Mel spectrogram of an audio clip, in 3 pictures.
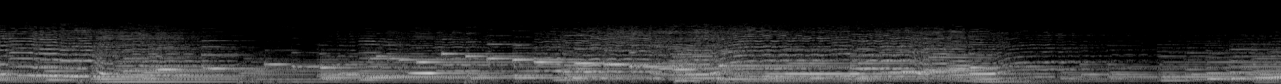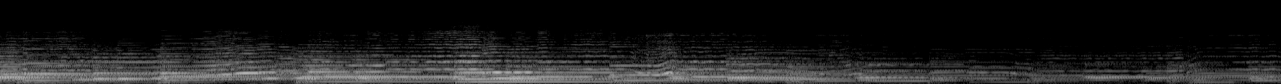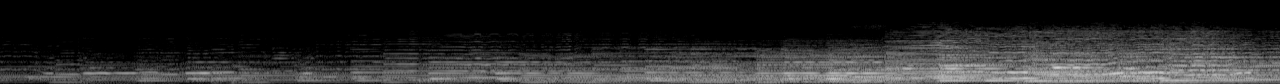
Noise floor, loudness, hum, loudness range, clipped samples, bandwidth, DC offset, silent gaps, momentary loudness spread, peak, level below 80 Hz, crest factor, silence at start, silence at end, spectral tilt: -47 dBFS; -26 LUFS; none; 19 LU; under 0.1%; 7.8 kHz; under 0.1%; none; 20 LU; -6 dBFS; -58 dBFS; 20 dB; 0 s; 0 s; -8 dB/octave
